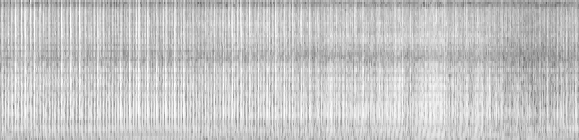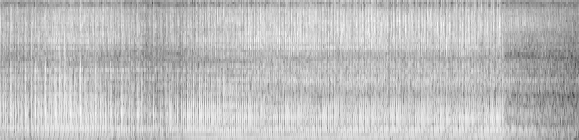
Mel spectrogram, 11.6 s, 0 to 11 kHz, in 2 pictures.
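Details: Restored 1935 Stancraft, oldest known example, inboard engine run on land via motor flush: loud, deep, steady roar with even firing that swells when revved and settles back; normal healthy running.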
